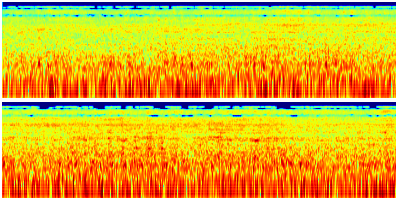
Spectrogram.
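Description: Freight train of coal hopper cars rolling past close by: a steady noise of steel wheels on rail that grows slightly louder.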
